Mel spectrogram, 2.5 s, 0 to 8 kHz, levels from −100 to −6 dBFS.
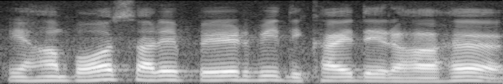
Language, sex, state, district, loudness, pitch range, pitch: Hindi, male, Arunachal Pradesh, Lower Dibang Valley, -15 LUFS, 130-150 Hz, 140 Hz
